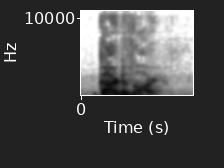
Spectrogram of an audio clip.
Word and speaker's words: Gardevoir: That is a Gardevoir, a Venusaur, Incineroar, a Dreadnought, and Eldegoss.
